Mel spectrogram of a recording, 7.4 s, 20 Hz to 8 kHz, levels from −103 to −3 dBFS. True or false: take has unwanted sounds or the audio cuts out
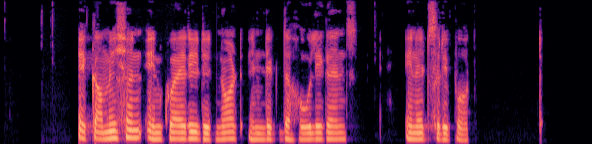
false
